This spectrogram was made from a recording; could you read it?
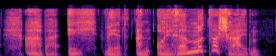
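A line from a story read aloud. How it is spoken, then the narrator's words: Voice trembling with anger. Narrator (German): sagte sie mit zornbebender Stimme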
